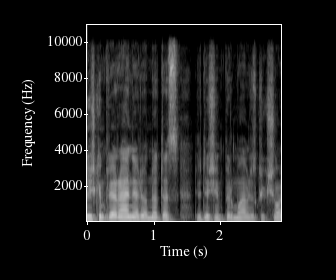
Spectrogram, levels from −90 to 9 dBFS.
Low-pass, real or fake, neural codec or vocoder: 9.9 kHz; real; none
